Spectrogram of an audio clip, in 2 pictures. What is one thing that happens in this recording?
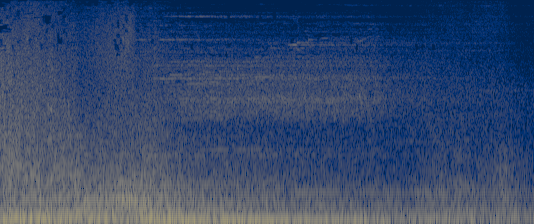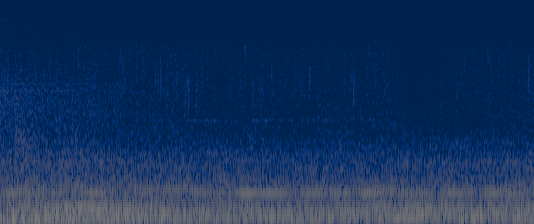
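A victory fanfare swells and fades.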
